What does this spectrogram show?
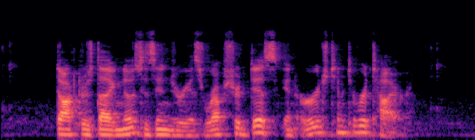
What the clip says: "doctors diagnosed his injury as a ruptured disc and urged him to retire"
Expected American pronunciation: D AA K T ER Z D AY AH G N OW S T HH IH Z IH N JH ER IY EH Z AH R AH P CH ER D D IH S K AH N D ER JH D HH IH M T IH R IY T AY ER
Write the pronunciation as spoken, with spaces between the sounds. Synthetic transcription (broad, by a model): D AA K T ER Z D AY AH G N OW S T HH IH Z IH N JH ER IY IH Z R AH P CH ER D D IH S K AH N ER JH D HH IH M T IH R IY T AY ER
